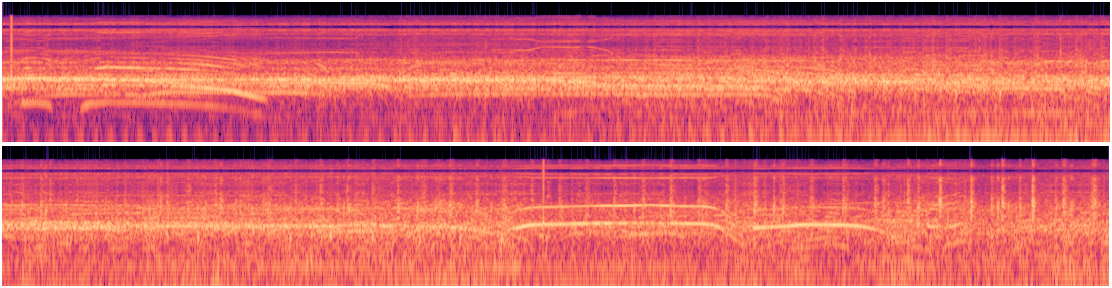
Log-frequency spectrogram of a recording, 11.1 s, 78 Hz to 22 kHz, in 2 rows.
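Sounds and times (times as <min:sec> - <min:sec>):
held whoop: 0:00.0 - 0:10.4
crowd cheering and whooping: 0:00.0 - 0:11.0.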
